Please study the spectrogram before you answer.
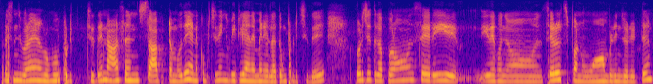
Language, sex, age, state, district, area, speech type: Tamil, female, 30-45, Tamil Nadu, Ariyalur, rural, spontaneous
